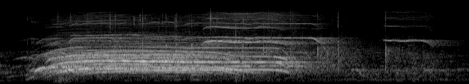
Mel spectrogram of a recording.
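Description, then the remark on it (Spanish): A group of children shout a loud, drawn-out greeting in unison, voices blending into one sustained yell for about three seconds before a brief trailing call. “¿Por qué me gritan?”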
